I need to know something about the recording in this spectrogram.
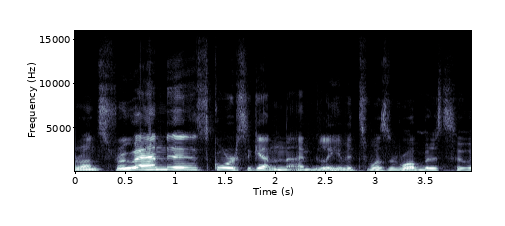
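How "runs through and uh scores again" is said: building higher and louder to the goal; rising thrill as he scores again; excited. Real, not acted. Gamer calling the second goal live, rising excitement.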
